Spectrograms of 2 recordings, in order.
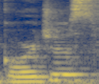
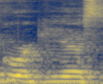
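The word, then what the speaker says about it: Gorgias: by gorgeous that's g-o-r-g-i-a-s g-o-r-g-i-a-s and some people pronounce it gorgeous for some reason but um I say gorgeous to keep it separate from the descriptive um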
